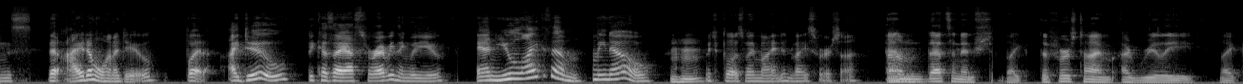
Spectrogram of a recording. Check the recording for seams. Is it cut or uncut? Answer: cut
